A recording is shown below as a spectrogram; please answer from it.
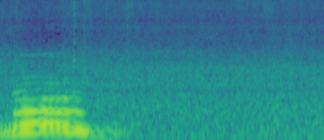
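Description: White tiger giving one long moaning yowl, a "yell-moo", about a second and a half long, rising then falling in pitch. It is his complaint after being given a fright.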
